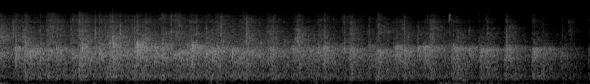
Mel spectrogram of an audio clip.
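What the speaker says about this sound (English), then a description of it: "Another round of applause for the allies as well," An audience at a climate accelerator demo day applauds, a sustained, even patter of many hands clapping that stays steady for several seconds and then tapers slightly at the end.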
